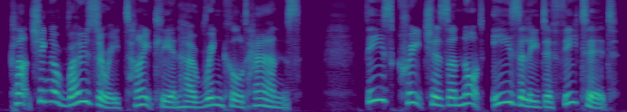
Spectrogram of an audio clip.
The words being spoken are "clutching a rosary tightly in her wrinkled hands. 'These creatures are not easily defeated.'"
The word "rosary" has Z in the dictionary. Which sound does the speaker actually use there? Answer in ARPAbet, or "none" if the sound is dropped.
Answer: Z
